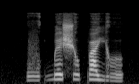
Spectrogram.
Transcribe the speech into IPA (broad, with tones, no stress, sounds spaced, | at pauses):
v ʊ˨ ɡ͡b ɛ˦ ʃ o˦ p a˦ j ʊ˨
